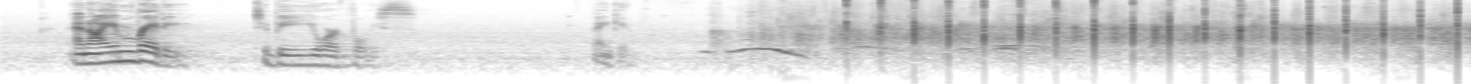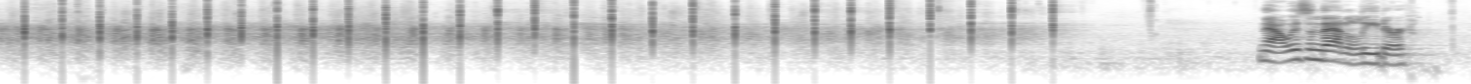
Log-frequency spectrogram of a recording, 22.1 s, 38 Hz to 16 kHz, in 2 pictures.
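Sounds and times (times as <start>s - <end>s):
crowd applause: 5.3s - 19.0s
sharp close claps: 5.4s - 19.2s.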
